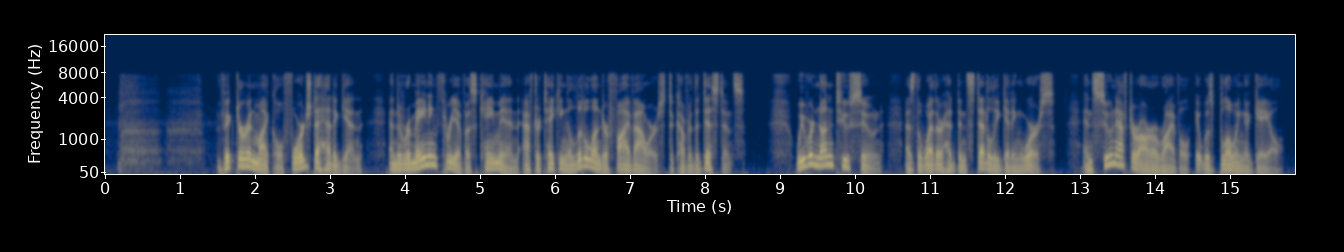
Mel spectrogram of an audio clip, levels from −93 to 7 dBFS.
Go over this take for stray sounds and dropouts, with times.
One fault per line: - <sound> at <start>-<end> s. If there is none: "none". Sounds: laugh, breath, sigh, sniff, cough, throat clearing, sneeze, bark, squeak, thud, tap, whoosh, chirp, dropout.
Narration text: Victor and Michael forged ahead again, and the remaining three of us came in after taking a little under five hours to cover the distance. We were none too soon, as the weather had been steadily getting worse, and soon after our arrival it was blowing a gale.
- breath at 0.2-1.4 s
